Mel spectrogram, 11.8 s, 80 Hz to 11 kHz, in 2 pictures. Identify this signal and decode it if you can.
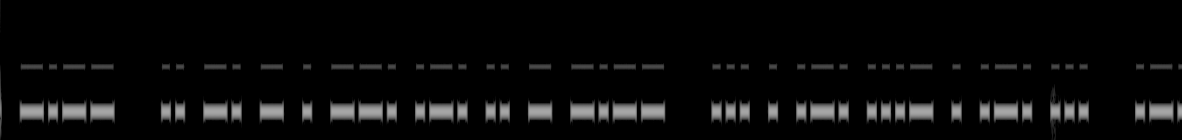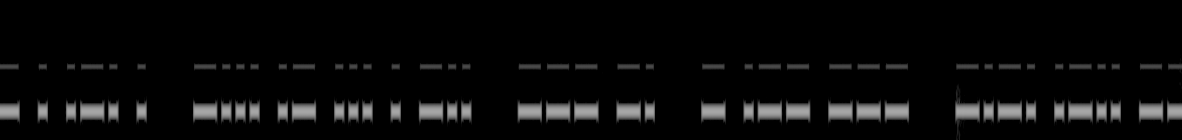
Morse code, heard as a keyed tone, machine-sent, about 34 wpm, 750 Hz. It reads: … INTEGRITY SERVERS WERE BASED ON TWO …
